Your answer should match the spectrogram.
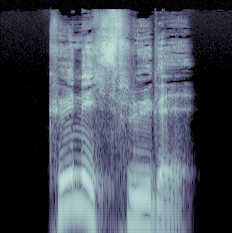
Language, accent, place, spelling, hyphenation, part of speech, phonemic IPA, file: German, Germany, Berlin, Königsflügel, Kö‧nigs‧flü‧gel, noun, /ˈkøːnɪçsˌflyːɡl̩/, De-Königsflügel.ogg
- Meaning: kingside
